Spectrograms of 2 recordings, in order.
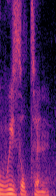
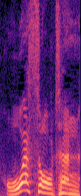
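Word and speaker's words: Weselton: And we shall send you straight back to Weaselton. It's pronounced Wessleton, which brought an already corny show to another level for me.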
